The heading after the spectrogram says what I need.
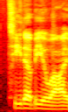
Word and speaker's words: Twi: It's called Twi. TWI.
